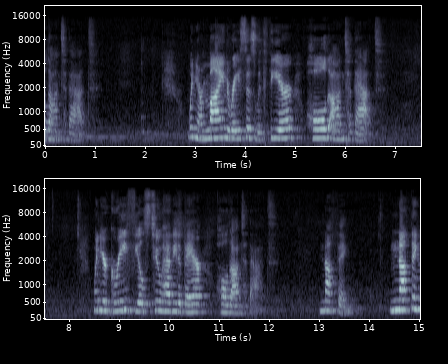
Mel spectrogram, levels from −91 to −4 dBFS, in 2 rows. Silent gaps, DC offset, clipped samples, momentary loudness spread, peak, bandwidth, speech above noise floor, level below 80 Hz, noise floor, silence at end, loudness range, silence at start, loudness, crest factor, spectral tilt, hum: none; under 0.1%; under 0.1%; 23 LU; -12 dBFS; 16.5 kHz; 31 dB; -86 dBFS; -65 dBFS; 0 s; 8 LU; 0 s; -34 LUFS; 26 dB; -2 dB/octave; none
